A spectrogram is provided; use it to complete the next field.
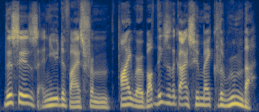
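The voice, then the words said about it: Speaker's own regional accent. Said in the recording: “because of my accent, I'll make that clear that it's T-E-R-R-A”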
